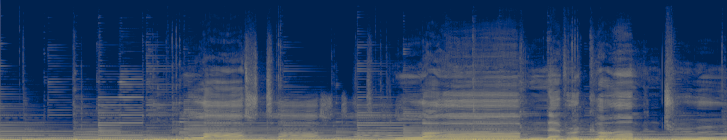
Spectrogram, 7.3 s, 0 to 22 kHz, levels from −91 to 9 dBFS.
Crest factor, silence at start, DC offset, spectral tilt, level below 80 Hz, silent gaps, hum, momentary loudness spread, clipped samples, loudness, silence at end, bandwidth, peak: 14 dB; 0 s; under 0.1%; -6.5 dB/octave; -30 dBFS; none; none; 5 LU; under 0.1%; -25 LUFS; 0 s; 14.5 kHz; -10 dBFS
